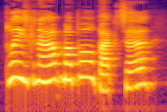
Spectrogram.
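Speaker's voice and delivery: put-on high, childlike pleading voice; timid pupil. Pupil asks teacher for ball, high child's plea. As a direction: plead politely as a small child.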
